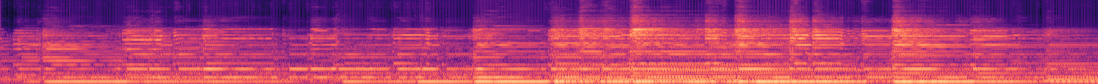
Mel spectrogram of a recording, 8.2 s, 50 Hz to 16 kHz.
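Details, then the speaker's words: DigiTech Twin Tube GFX1 rack guitar preamp before the fix, with a 12AT7 fitted instead of a 12AX7 and settings at 12 o'clock: plucked notes ring clean and glassy with hardly any grit, a weak distortion caused by the low-gain preamp tube. "Doesn't seem very screaming. Pretty much sounds like a clean demon."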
